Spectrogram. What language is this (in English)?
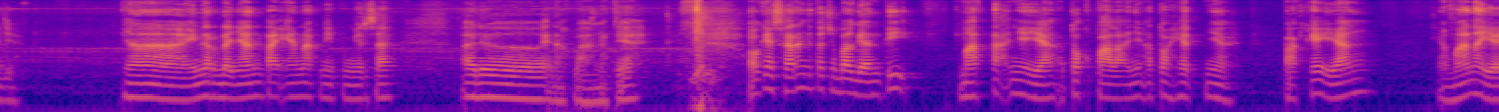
Indonesian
